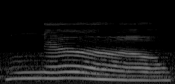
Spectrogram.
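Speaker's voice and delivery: high, curt mock refusal; a prissy staffer's flat no, mimicked high; mock lounge staff. Mocking the lounge staff who turn her away, high and curt. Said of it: "And they're like".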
